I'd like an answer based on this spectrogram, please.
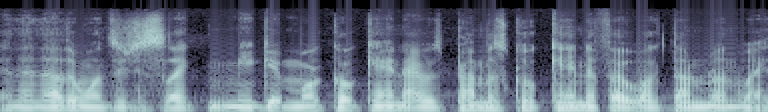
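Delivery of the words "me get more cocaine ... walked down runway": lousy, fake Russian woman's accent. Speaker imitates runway models for listeners, in a shitty Russian woman impression. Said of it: "That's like my shitty Russian woman impression".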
